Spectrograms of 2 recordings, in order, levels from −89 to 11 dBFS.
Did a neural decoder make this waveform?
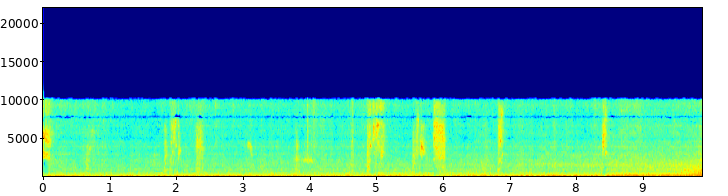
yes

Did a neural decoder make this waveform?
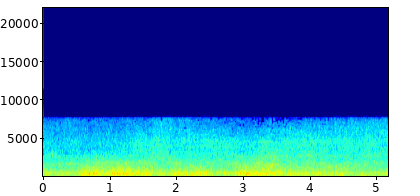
no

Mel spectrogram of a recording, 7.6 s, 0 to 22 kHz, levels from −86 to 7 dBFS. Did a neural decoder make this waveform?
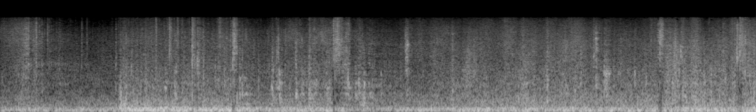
no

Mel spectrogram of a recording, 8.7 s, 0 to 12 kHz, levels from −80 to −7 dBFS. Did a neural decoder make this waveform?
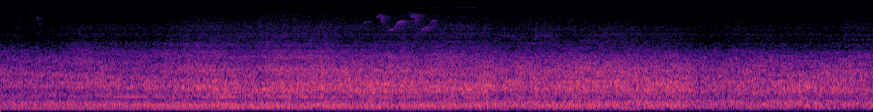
no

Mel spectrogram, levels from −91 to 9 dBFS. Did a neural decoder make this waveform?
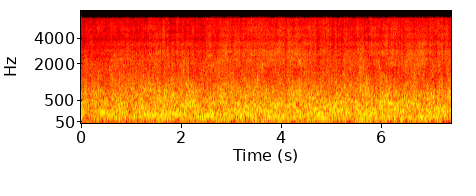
yes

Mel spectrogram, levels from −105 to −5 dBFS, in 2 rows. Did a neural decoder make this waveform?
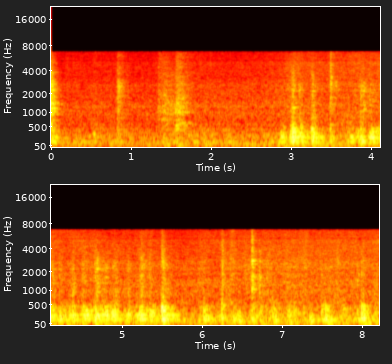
no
